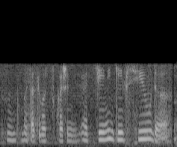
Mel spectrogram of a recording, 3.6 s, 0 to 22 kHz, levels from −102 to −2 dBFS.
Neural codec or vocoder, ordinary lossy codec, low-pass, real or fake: none; none; 3.6 kHz; real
